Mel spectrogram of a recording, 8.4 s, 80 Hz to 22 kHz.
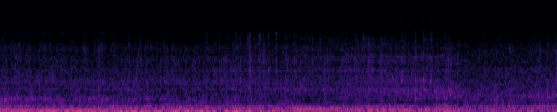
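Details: Hornby J15 model loco, bought new about two years ago, ran slow and noisy; after swapping in a new motor and regreasing the worm gear, soft steady low motor hum, no grinding or rattle: quieter, smoother, normal running.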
